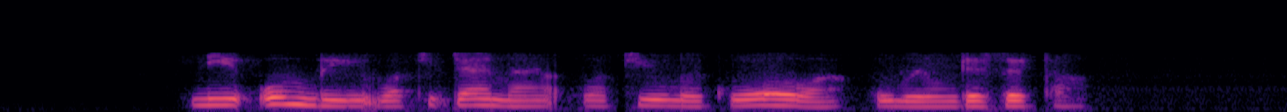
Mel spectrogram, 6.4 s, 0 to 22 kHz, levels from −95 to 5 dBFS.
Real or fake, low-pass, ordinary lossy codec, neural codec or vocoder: fake; 3.6 kHz; AAC, 32 kbps; codec, 16 kHz, 0.8 kbps, ZipCodec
